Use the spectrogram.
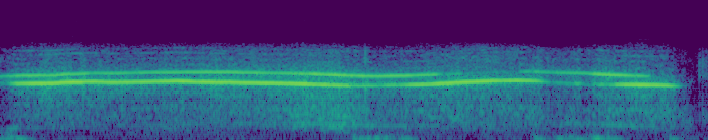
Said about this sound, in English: What I did learn, the most difficult sound, I have a book out called Mouth Sounds, and in there that the most difficult sound, and it's rated that way, is two whistles from the corners of your mouth.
